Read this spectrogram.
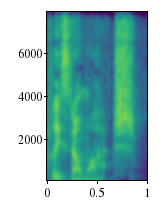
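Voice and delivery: usual speaking voice

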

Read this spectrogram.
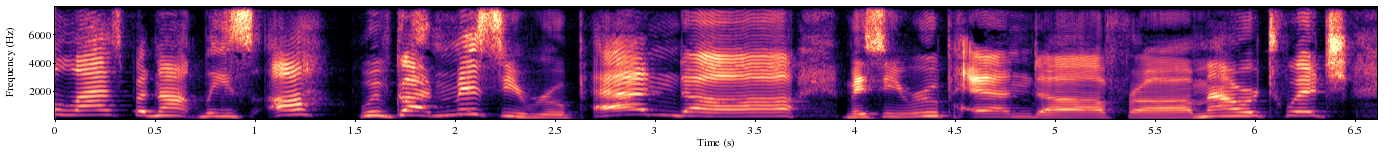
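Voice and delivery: ordinary delivery

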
